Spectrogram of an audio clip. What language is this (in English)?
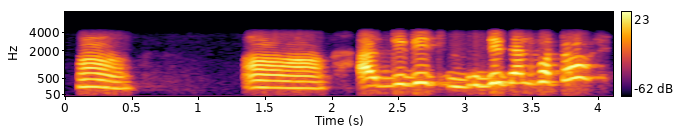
Odia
